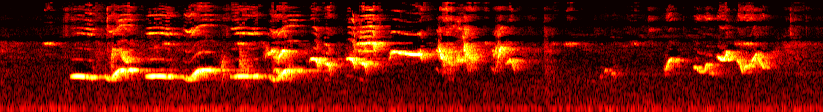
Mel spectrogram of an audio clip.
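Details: Red-whiskered bulbul singing: a run of clear whistled notes, several rising slurs repeated steadily, then a brighter warbled phrase and a pause before two rising whistles near the end; faint low hum underneath.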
